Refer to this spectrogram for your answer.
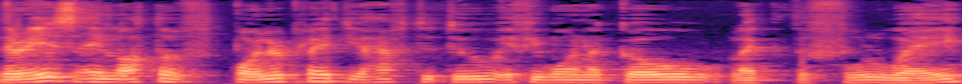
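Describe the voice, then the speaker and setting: A man speaks with an Icelandic accent. His tone is dark and mellow, and his pace is moderate. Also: medium pitch for a man, ordinary pitch variation, very clean recording, silent background. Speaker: game company programmer. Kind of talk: podcast interview.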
